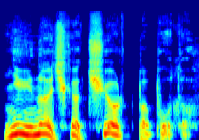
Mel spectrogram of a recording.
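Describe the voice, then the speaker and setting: A blunt old army major, as a male reader acts him out, blustering and excitable, his voice pushed high and bouncing around. Close, dry sound. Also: normal speed, creaky, slightly rough, no room sound, exaggerated voice. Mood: rueful.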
